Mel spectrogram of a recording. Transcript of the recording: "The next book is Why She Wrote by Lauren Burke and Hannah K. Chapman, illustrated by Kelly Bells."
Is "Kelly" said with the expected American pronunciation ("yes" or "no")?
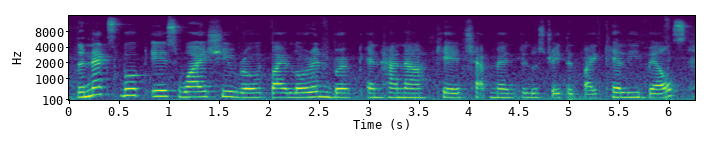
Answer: yes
